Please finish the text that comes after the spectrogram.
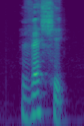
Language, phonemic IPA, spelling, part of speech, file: French, /va.ʃe/, vacher, noun / adjective, LL-Q150 (fra)-vacher.wav
- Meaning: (noun) cowherd; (adjective) cow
